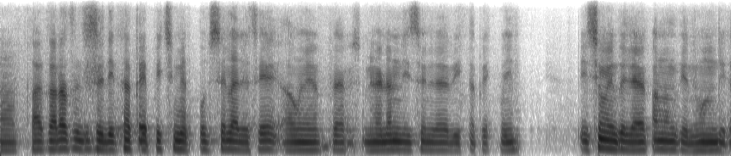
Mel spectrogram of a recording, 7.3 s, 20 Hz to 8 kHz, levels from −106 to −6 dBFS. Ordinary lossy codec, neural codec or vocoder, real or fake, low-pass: Opus, 24 kbps; codec, 16 kHz, 0.5 kbps, FunCodec, trained on Chinese and English, 25 frames a second; fake; 7.2 kHz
